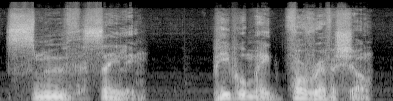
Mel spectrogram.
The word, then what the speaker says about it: Revachol: People made for Revachol, your city. If it doesn't rhyme, you're not pronouncing it right.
